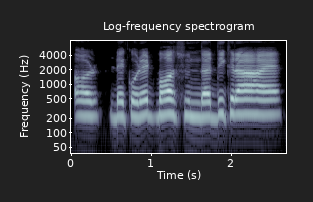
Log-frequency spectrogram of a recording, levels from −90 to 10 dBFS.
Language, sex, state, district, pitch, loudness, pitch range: Hindi, female, Chhattisgarh, Raipur, 230 Hz, -17 LUFS, 215-240 Hz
